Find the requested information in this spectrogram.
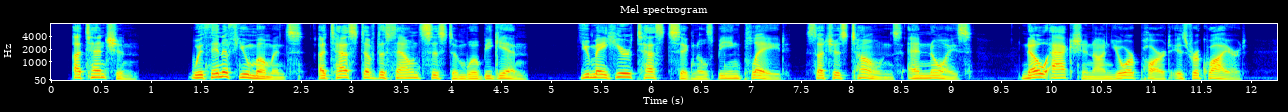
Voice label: English (US) Male

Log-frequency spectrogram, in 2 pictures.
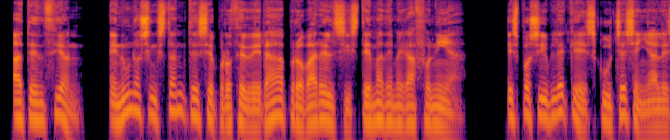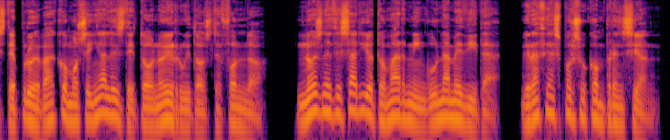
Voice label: Spanish Male, Speech Samples

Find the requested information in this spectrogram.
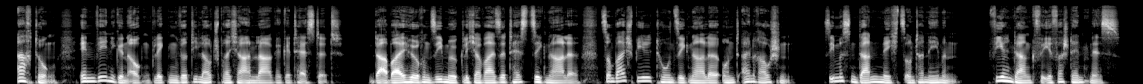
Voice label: German Male

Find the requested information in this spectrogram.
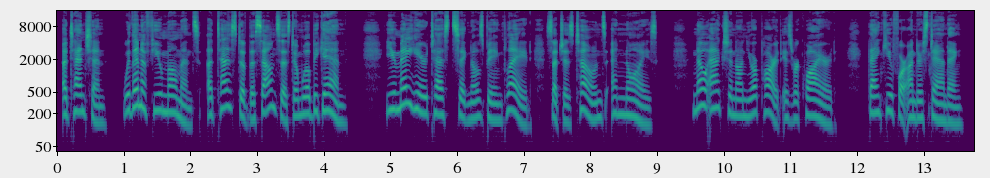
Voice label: English (US) Female

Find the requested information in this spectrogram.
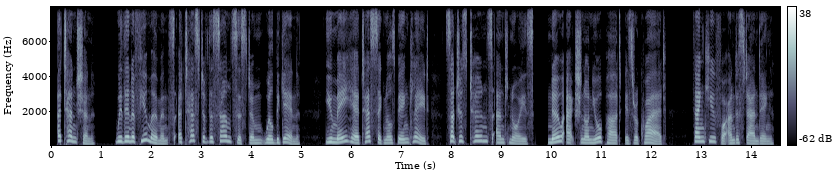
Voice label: English (UK) Female

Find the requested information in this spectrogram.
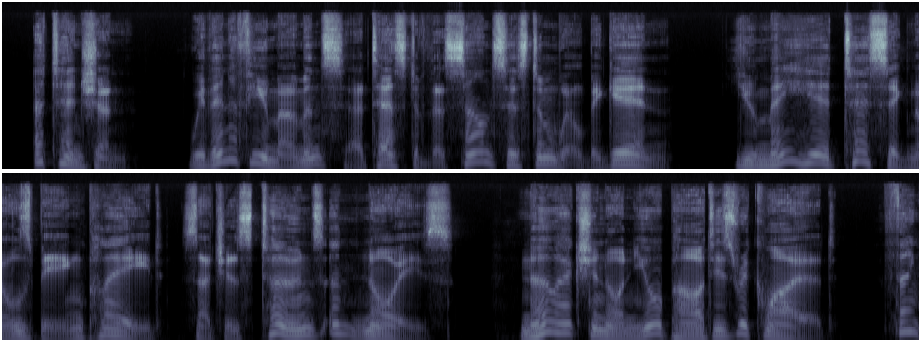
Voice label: English UK Male, Speech Samples

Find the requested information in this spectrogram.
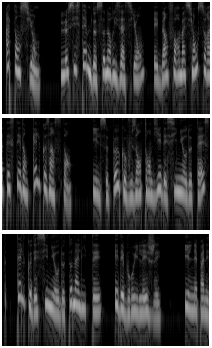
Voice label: French Female

